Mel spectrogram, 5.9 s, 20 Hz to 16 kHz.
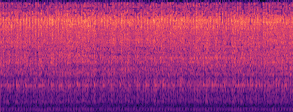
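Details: Audi A4 V6 with oil pressure warning flickering, worse when revved; rough uneven idle with rapid irregular knocking under a loud hiss; suspected oil pump; engine knock with low oil pressure.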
